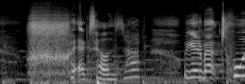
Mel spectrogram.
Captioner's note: exhales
